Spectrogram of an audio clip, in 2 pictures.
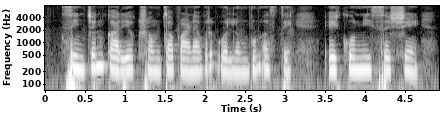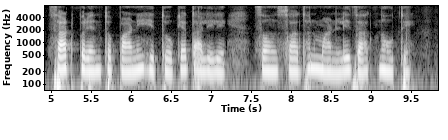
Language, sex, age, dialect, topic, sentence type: Marathi, female, 31-35, Northern Konkan, agriculture, statement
